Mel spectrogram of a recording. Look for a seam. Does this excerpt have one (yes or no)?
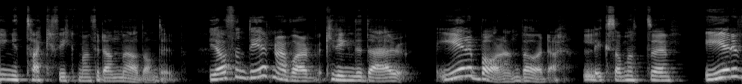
yes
